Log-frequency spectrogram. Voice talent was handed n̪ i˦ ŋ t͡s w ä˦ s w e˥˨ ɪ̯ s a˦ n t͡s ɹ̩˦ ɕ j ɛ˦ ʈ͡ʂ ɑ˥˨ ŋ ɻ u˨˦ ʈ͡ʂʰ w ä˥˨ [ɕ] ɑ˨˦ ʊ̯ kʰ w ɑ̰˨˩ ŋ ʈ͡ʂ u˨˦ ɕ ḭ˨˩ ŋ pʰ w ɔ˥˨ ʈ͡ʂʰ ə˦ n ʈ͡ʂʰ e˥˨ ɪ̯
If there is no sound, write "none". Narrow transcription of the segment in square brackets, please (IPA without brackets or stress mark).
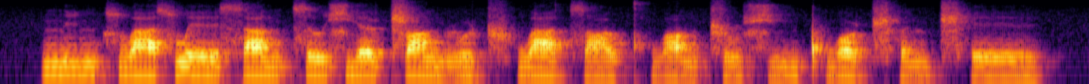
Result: t͡s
